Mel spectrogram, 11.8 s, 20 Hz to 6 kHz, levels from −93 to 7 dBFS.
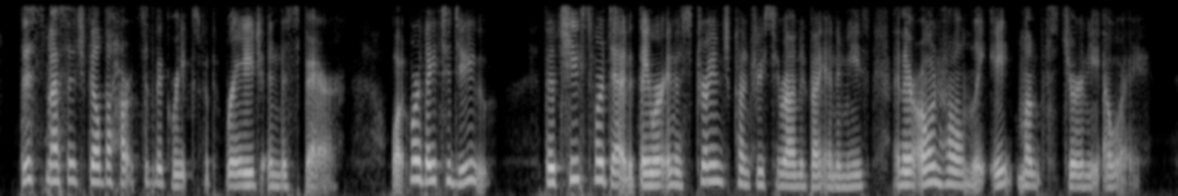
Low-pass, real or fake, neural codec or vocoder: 5.4 kHz; fake; codec, 16 kHz in and 24 kHz out, 1.1 kbps, FireRedTTS-2 codec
